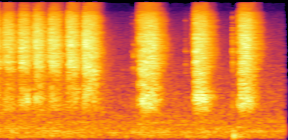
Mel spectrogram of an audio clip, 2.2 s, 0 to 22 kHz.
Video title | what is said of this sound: How to Paint Underpaintings with Jon #1 | see how rough that is?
